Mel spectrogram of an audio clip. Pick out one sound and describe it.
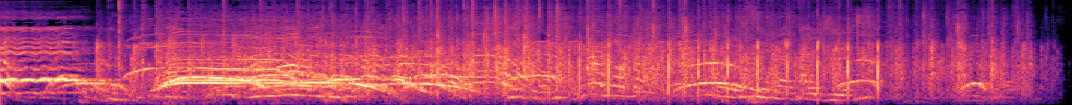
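A choir of men and women sings together.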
